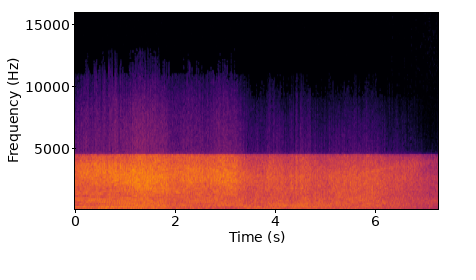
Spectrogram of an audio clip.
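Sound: airplane taking off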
